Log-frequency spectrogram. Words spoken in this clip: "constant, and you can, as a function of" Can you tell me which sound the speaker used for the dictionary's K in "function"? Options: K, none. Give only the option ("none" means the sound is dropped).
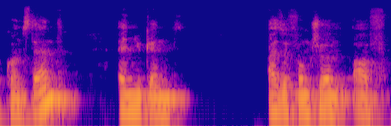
K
